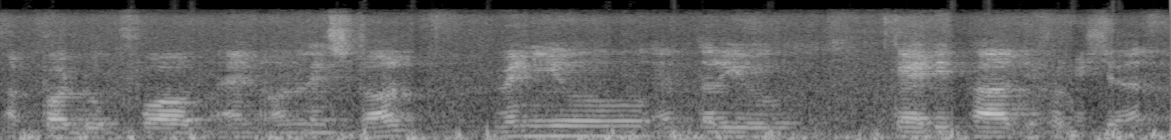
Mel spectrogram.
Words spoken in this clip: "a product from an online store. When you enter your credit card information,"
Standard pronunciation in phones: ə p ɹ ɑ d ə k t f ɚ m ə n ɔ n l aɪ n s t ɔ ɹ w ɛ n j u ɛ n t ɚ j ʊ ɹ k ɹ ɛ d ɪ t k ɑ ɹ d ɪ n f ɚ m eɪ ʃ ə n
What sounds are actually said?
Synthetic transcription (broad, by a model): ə p ɹ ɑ d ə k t f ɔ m ə n ɔ n l aɪ n s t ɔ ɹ w ɛ n j u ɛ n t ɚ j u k ɛ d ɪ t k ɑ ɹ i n f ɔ m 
